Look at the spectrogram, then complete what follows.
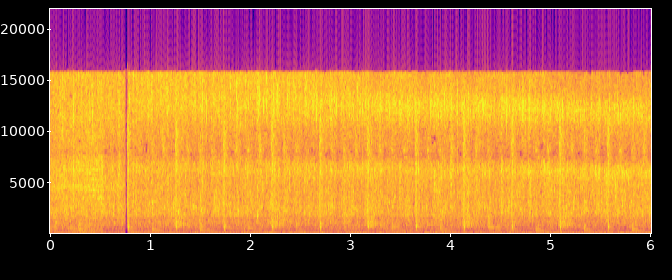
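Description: Stream water rushing and splashing over a small concrete weir, a dense, steady hiss. Background music runs underneath, with a light regular beat about twice a second.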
